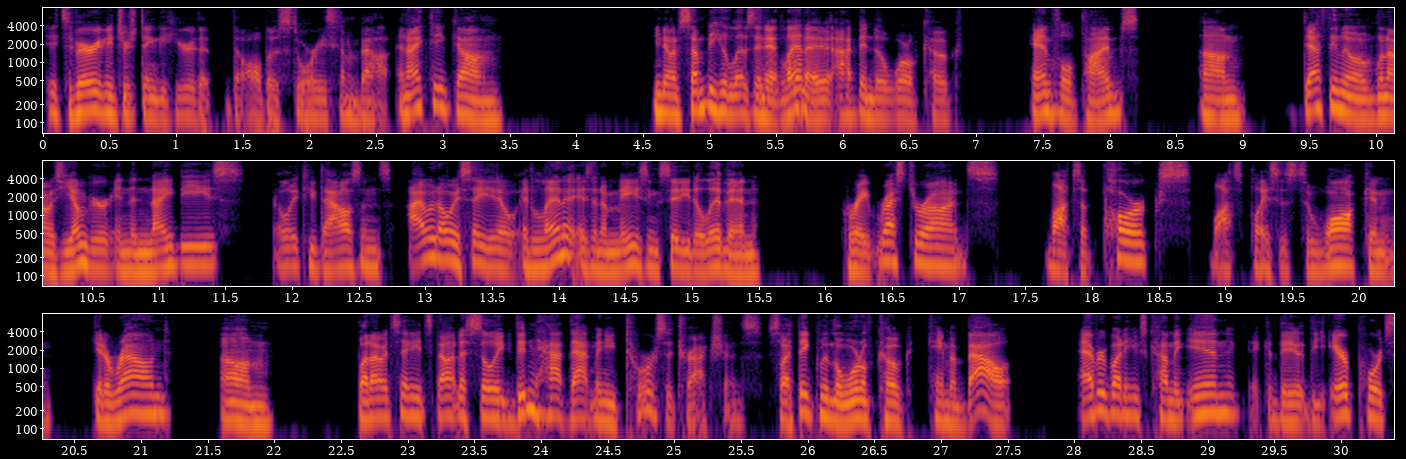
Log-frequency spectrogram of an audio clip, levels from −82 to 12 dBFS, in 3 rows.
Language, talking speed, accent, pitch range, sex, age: English, 200 wpm, American, 120-155 Hz, male, 20-39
